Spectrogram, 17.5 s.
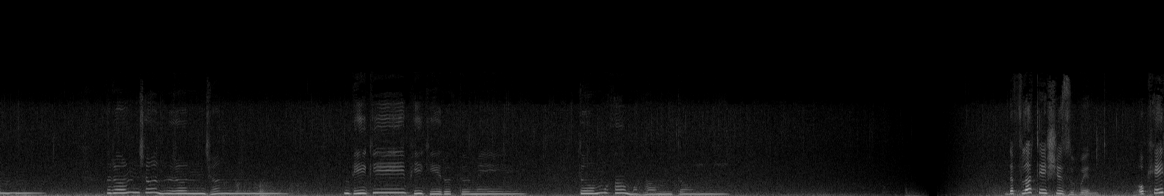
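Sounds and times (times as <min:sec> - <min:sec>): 
heavy rain downpour: 0:00.0 - 0:13.6, 0:14.2 - 0:17.4
speech: 0:02.1 - 0:04.0, 0:05.2 - 0:08.0, 0:08.7 - 0:11.0, 0:15.1 - 0:17.4.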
